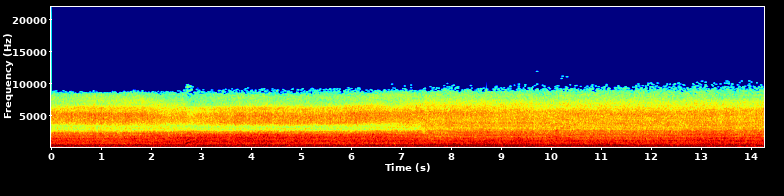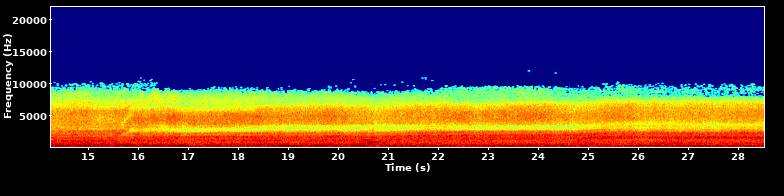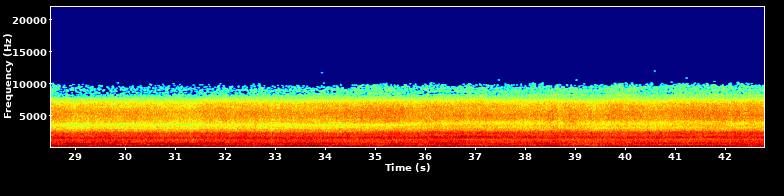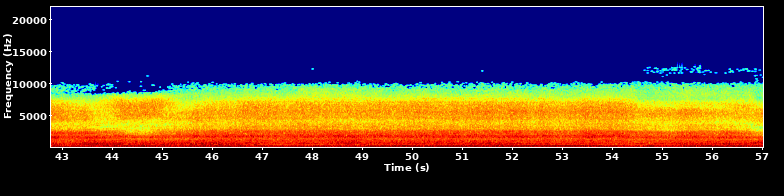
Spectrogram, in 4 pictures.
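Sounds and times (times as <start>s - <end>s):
hovercraft running at full power: 0.0s - 57.0s
low hums: 0.0s - 57.0s.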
